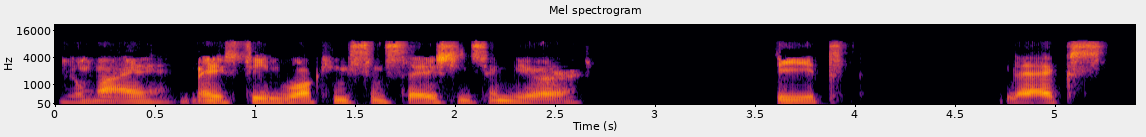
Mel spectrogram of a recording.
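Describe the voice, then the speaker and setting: A man guiding a meditation, speaking gently in short, halting phrases with pauses. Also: on the low side, steady tone, dry recording. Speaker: meditation teacher, guide. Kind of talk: guided meditation, unscripted instruction.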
